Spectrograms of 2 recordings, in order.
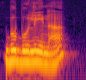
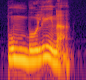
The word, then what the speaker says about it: Μπουμπουλίνα: Στην κοινή μια χαρά μπορούν να πούν μπουμπουλίνα, ενώ εμείς λαλούμε πουμπουλίνα, δηλαδή κάνουμε το πρώτο μπου να προφερθεί που και το δεύτερο μπου προφέρουμε το μπου.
